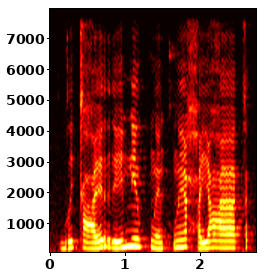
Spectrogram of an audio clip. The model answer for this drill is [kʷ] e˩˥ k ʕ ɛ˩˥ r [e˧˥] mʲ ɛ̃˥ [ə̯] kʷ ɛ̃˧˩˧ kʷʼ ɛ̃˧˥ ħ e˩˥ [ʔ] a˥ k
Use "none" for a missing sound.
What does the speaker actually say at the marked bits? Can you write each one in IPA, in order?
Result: ɡʷ, e˩˥, ʊ̯, ʕ

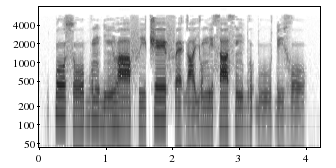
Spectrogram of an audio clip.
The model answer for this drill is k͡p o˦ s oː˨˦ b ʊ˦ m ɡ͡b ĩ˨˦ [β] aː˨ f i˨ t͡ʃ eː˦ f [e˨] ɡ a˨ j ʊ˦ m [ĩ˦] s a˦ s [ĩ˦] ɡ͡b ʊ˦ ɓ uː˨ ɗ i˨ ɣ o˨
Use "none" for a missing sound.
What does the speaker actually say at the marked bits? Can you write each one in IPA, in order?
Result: β, ɛ˨, i˦, ĩ˦

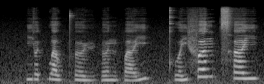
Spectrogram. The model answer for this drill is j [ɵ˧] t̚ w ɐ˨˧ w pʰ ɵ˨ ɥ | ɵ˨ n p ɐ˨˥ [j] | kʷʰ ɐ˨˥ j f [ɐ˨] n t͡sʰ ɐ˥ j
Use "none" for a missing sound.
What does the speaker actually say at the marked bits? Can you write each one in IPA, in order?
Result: ɵ˧, j, ɐ˥

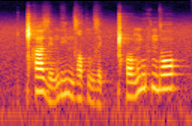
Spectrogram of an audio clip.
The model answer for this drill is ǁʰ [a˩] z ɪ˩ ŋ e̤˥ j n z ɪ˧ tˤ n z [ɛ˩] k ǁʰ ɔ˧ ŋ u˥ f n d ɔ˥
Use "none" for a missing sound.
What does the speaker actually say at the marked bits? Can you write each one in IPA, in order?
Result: a˥, ɪ˩

